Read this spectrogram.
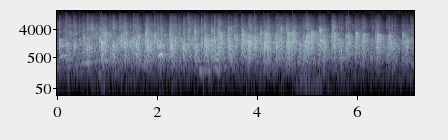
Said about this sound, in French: Donnez donc une main d'applaudissement.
